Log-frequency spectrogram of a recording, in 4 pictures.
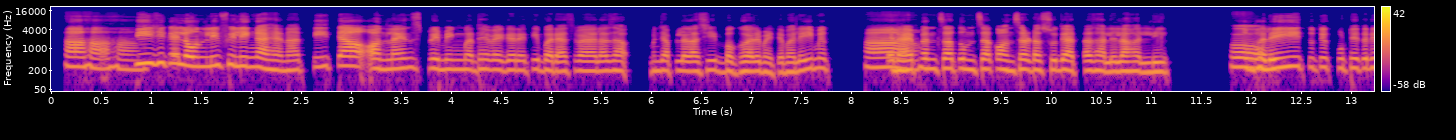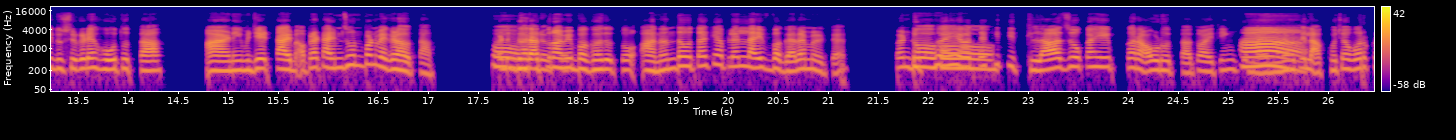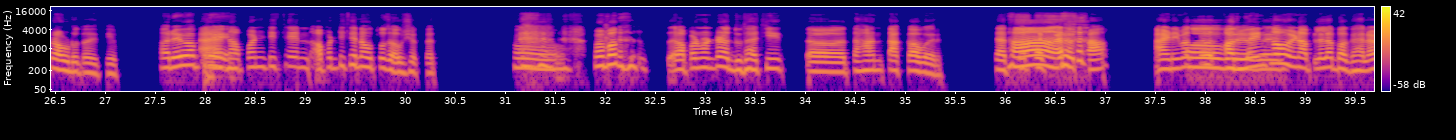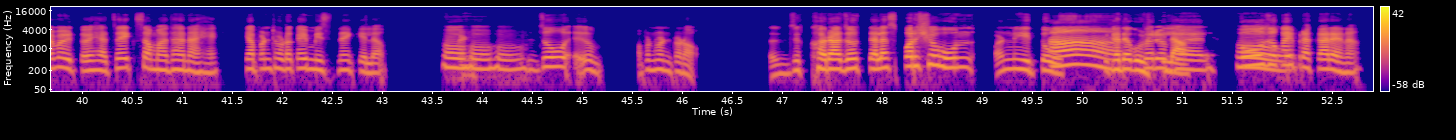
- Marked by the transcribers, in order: in English: "लोनली फीलिंग"; drawn out: "हां"; in English: "कॉन्सर्ट"; in English: "टाईम झोन"; in English: "लाईव्ह"; drawn out: "हां"; in English: "क्राउड"; surprised: "अरे, बापरे!"; in English: "आय थिंक"; in English: "क्राउड"; in English: "अँन्ड"; chuckle; chuckle; chuckle; in English: "मिस"; drawn out: "हां"
- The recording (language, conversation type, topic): Marathi, podcast, लाईव्ह कॉन्सर्टचा अनुभव कधी वेगळा वाटतो आणि त्यामागची कारणं काय असतात?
